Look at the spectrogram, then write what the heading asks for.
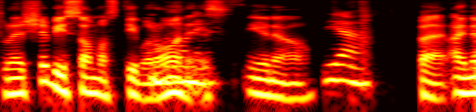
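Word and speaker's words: tiburón: Borrón en Tiburon. español. Tiburon.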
